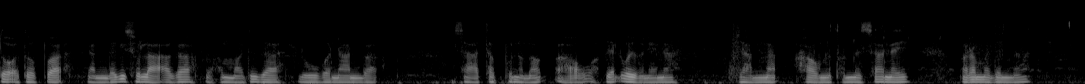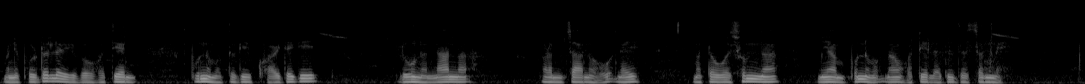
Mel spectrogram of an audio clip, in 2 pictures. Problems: constant background noise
